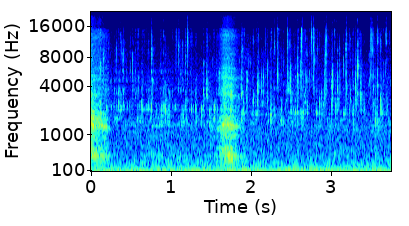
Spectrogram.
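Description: Coolant dripping as it drains from the cooling system of a BMW E46 or E39, with soft, irregular drips over a low, steady background hiss and no voices.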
